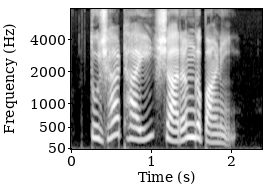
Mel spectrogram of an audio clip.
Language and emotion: Marathi, neutral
